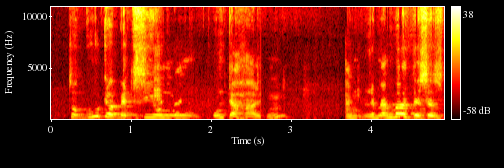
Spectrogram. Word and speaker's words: unterhalten: So, gute Beziehungen unterhalten. And remember, this is not separable. The stress will be on the second syllable.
